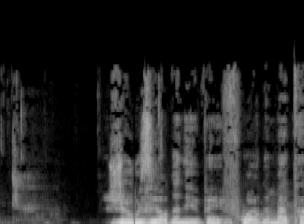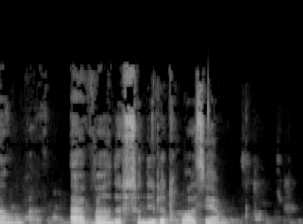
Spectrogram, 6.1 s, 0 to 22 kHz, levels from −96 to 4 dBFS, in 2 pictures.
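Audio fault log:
1.33–1.35 s, Bluetooth dropout: the speech cuts out for about 19 ms before "ai ordonné vingt fois", likely from a single packet arriving too late.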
